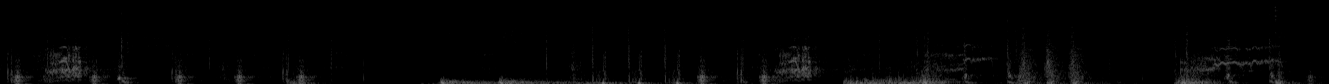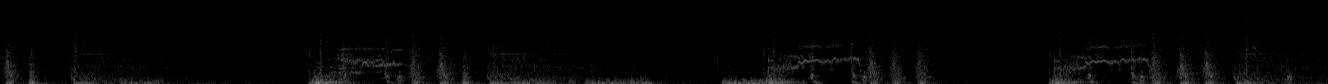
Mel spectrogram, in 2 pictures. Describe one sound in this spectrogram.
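A blade swishes and slashes in quick strikes.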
